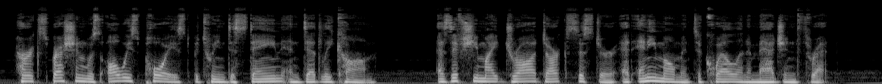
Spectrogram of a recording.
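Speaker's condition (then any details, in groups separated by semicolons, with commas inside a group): No condition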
